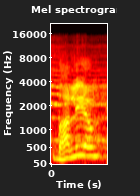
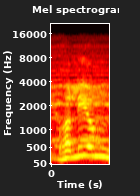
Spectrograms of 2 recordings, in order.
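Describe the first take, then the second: No difference in how they are said.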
